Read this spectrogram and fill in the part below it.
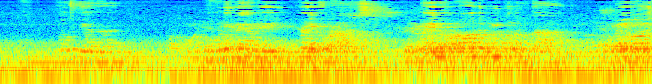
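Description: A man reads out through a microphone and loudspeakers in a large echoing hall.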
